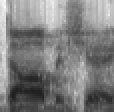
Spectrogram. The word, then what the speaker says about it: Derbyshire: can two dog it's Derbyshire that's how you pronounce it Derbyshire my UK accent to Derbyshire which is I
